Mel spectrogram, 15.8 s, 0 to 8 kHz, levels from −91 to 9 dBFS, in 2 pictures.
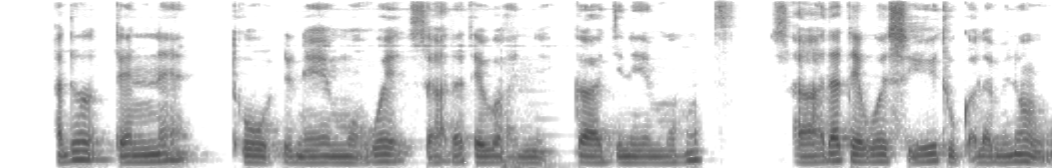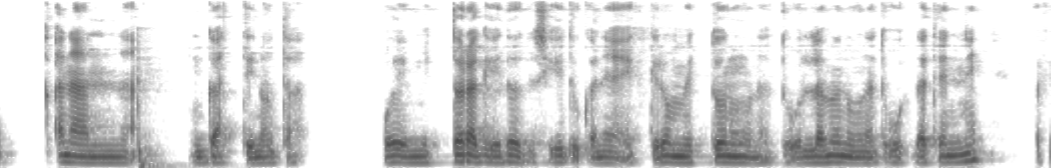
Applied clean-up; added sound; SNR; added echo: neural mask model DeepFilterNet 3.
